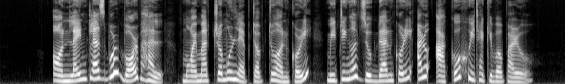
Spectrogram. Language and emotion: Assamese, happy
